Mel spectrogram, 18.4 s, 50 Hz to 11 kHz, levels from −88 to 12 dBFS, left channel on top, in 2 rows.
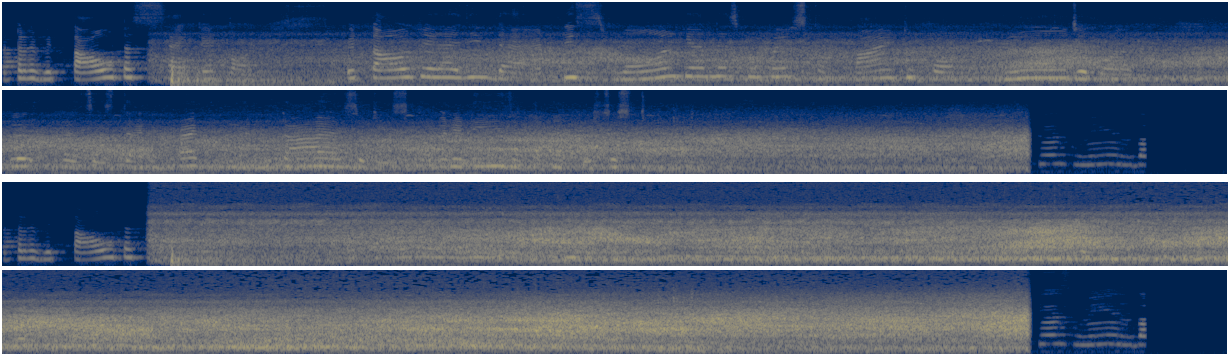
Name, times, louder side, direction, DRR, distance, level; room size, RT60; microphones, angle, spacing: voice 1, 0.0-2.0 2.6-8.6 8.9-14.1, left 8 dB, 60° left, 0.3 m, -37 dB
sound 1, 1.1-16.9, right 10 dB, 70° right, 0.3 m, -27 dB
sound 2, 1.3-4.8, left 1 dB, 20° left, 0.8 m, -43 dB
sound 3, 2.6-16.7, right 1 dB, 15° right, 7.7 m, -55 dB
voice 2, 16.2-17.8, right 6 dB, 40° right, 0.9 m, -47 dB
head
